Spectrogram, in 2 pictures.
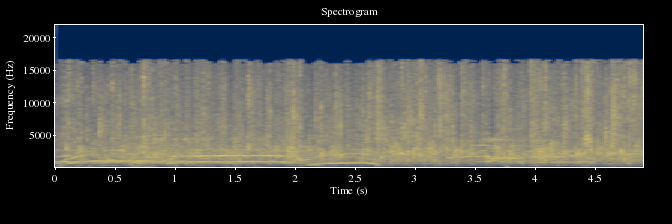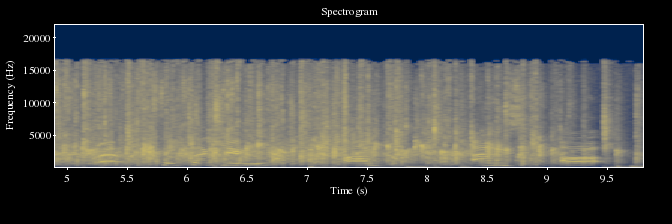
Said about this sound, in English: just a big round of applause for the, for the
